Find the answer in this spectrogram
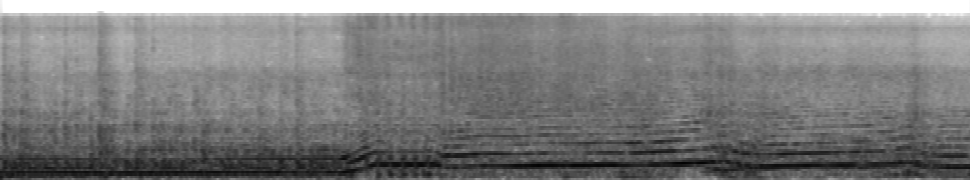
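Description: Drag-racing car engine running steadily at the start line, then revving up sharply at launch about two and a half seconds in. It pulls hard down the strip, its pitch dipping and climbing again at two gear changes.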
